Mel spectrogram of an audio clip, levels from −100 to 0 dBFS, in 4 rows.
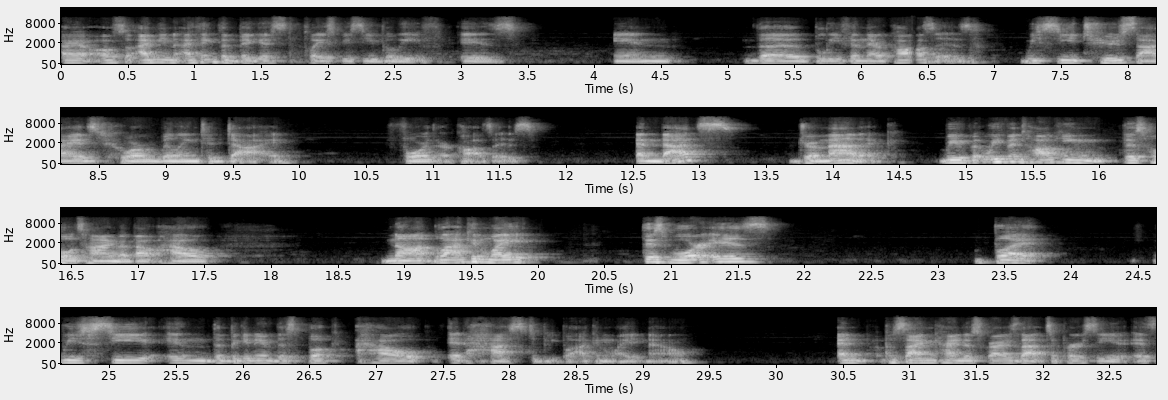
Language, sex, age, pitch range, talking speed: English, male, 20-39, 90-135 Hz, 140 wpm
